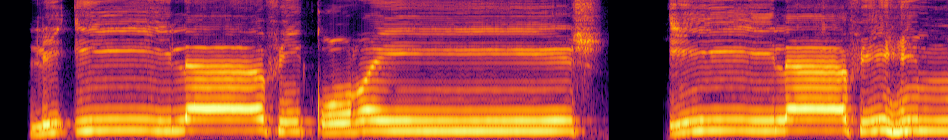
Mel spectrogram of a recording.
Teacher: یا مدہ کو ایک الف کے برابر کھینچ کر پڑھے گا۔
